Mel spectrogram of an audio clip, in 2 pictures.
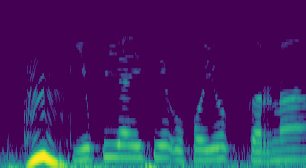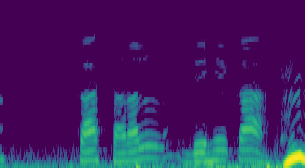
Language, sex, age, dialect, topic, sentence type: Chhattisgarhi, male, 25-30, Eastern, banking, question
